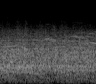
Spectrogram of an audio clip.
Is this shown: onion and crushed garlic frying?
no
